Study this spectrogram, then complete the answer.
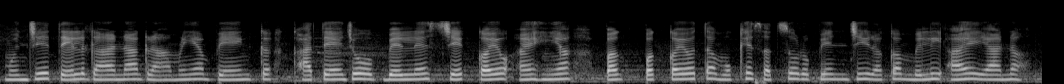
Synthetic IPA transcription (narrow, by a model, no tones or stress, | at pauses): mʊ̃ɦɪ̃ɲd͡ʑet̪eːlɡaːnaɡɾaːmɪɽ̃iːjəbɛ̃ːŋkʰː | aːt̪ẽd͡ʑoːbɪlneːst͡ɕeːkːɐjoʔɛ̃ːɦijə̃ | pɐkːɐjot̪ɐmũːkʰesɐt̪sɔɾʊpijənɪ̆d͡ʑiːɾɐkəmːɪliʔaːɦejaːnɐ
